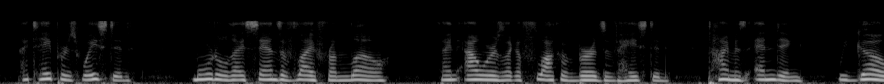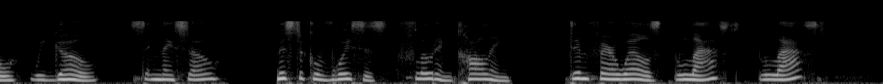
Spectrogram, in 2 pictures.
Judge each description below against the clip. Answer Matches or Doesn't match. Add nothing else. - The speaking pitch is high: Matches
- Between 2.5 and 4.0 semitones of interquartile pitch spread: Matches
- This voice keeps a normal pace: Doesn't match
